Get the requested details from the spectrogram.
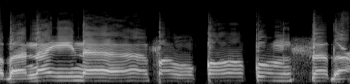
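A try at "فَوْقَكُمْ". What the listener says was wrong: Fauqakum. Qafnya jangan dipanjangkan.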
